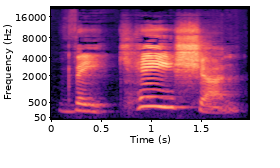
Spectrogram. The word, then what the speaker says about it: vacation: Não é o som de tch, como em tchau. É o som de sh, como em xícara. Beleza? Então, repete aí comigo. Vacation.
